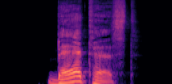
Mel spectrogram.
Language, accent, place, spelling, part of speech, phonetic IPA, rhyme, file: German, Germany, Berlin, bätest, verb, [ˈbɛːtəst], -ɛːtəst, De-bätest.ogg
- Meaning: second-person singular subjunctive II of bitten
